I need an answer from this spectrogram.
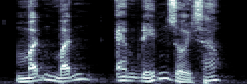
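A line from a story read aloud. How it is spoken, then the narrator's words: Choked-up stammer. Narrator (Vietnamese): Nghìn vạn lần muốn nói tắc nghẹn lại trong ngực của Trang Mộc Cường Ba, chỉ lắp bắp nói ra được một câu đó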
